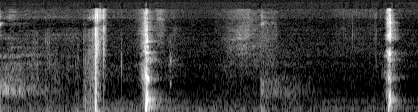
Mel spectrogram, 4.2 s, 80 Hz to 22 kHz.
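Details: Adult with rare intractable hiccups, belching, choking spasms and developing achalasia since 2015, in 12-hour episodes: sharp abrupt gulping hiccups, three within about four seconds; hiccups.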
